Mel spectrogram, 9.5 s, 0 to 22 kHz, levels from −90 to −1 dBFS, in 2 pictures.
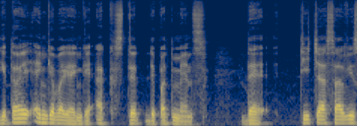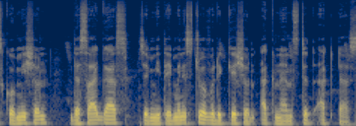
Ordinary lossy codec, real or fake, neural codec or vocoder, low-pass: none; real; none; none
